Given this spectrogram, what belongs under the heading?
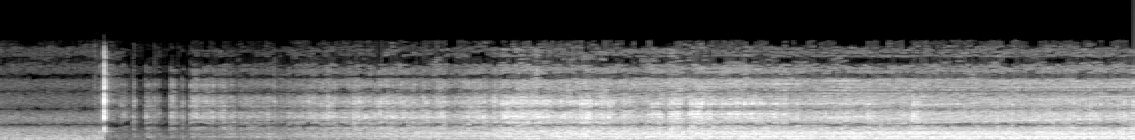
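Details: ICS Advent Pentium III industrial PC reassembled with all covers on, worn fan filter: steady airy hum with a faint high whine, no rattle or grinding; normal fan noise.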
